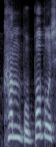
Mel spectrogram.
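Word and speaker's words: คำบุพบท: 전치사 에 관해서 는 " 감부 파봇 " 이라 고 읽습니다 . 어 , 제 가 'bieup' 을 잘못 썼는데 , " 감부 파봇 " 이라 고 읽으시면 됩니다 . 감부 파봇 .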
